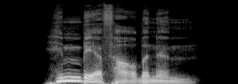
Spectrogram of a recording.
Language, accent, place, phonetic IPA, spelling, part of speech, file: German, Germany, Berlin, [ˈhɪmbeːɐ̯ˌfaʁbənəm], himbeerfarbenem, adjective, De-himbeerfarbenem.ogg
- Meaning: strong dative masculine/neuter singular of himbeerfarben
